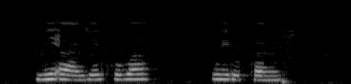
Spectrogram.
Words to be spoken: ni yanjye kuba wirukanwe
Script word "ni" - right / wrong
right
